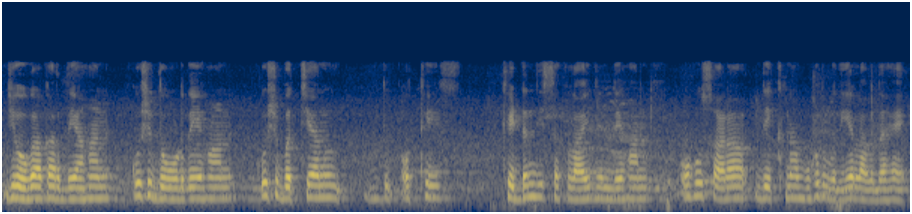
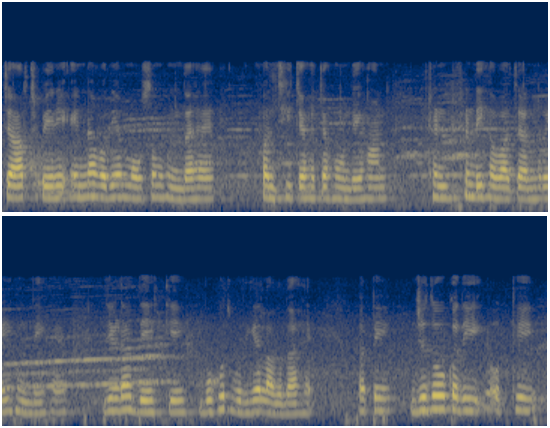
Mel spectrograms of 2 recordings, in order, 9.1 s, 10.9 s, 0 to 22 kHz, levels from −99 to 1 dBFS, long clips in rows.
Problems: continuous background conversations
